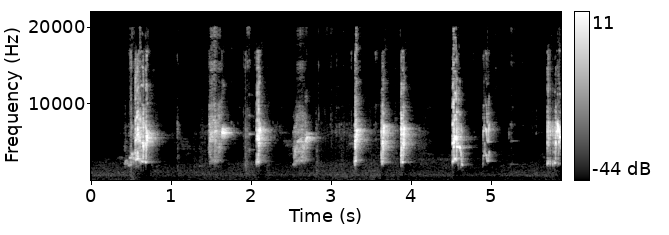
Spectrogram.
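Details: Lovebirds having a competitive moment, calling with bright high chirps spaced about half a second apart, some in quick pairs, over a quiet indoor background.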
